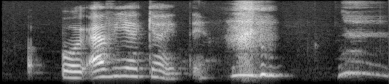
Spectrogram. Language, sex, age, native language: Icelandic, female, 10, Icelandic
